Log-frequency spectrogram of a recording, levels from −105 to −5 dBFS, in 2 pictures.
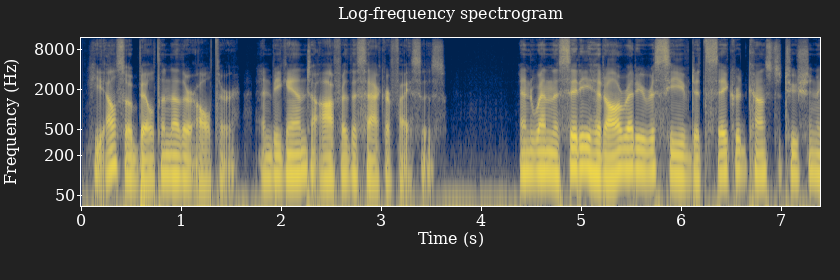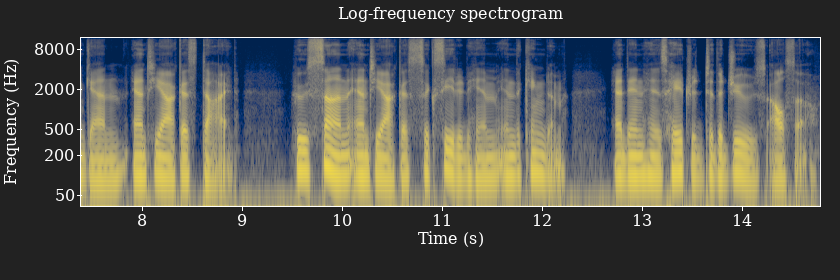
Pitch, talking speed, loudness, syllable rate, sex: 100 Hz, 160 wpm, -21 LUFS, 5.4 syllables/s, male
